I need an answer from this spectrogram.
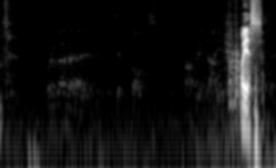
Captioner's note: voiceover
